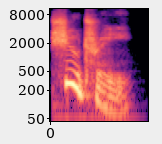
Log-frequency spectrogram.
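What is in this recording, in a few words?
"shoetree", British English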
